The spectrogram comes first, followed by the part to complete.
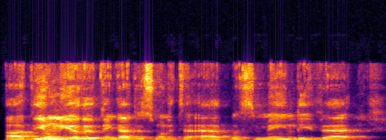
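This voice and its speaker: Low-voiced man on a roomy call. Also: fast talker, a little mellow. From United States. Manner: hesitant, many fillers. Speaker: panelist, business chamber leader. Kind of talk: panel discussion.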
